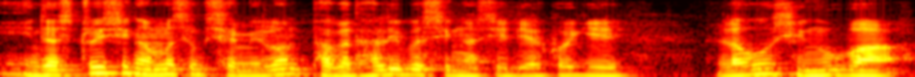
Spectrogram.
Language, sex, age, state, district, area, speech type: Manipuri, male, 45-60, Manipur, Imphal West, rural, spontaneous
